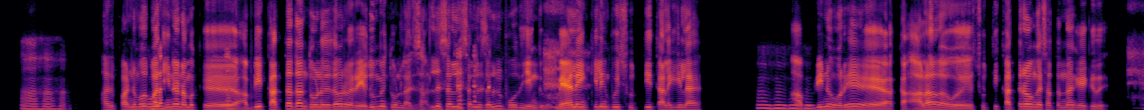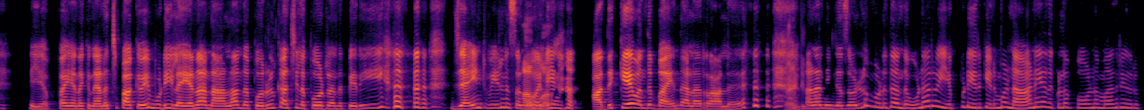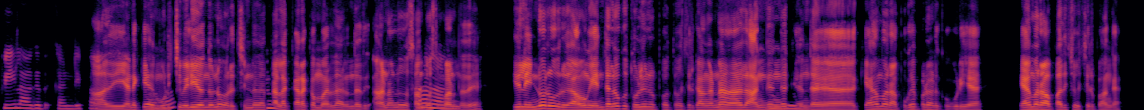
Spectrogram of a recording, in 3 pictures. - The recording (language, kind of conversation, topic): Tamil, podcast, ஒரு பெரிய சாகச அனுபவம் குறித்து பகிர முடியுமா?
- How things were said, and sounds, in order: laugh; laughing while speaking: "எப்பா! எனக்கு நெனைச்சு பார்க்கவே முடியல … பயந்து அளர்ற ஆளு"; laugh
